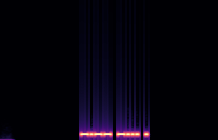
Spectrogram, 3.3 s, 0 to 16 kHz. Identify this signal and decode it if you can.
Morse code, heard as a keyed tone, about 34 wpm, 700 Hz. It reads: YBE
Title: USA Call Sign Postfixes - 3 Letters 35wpm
